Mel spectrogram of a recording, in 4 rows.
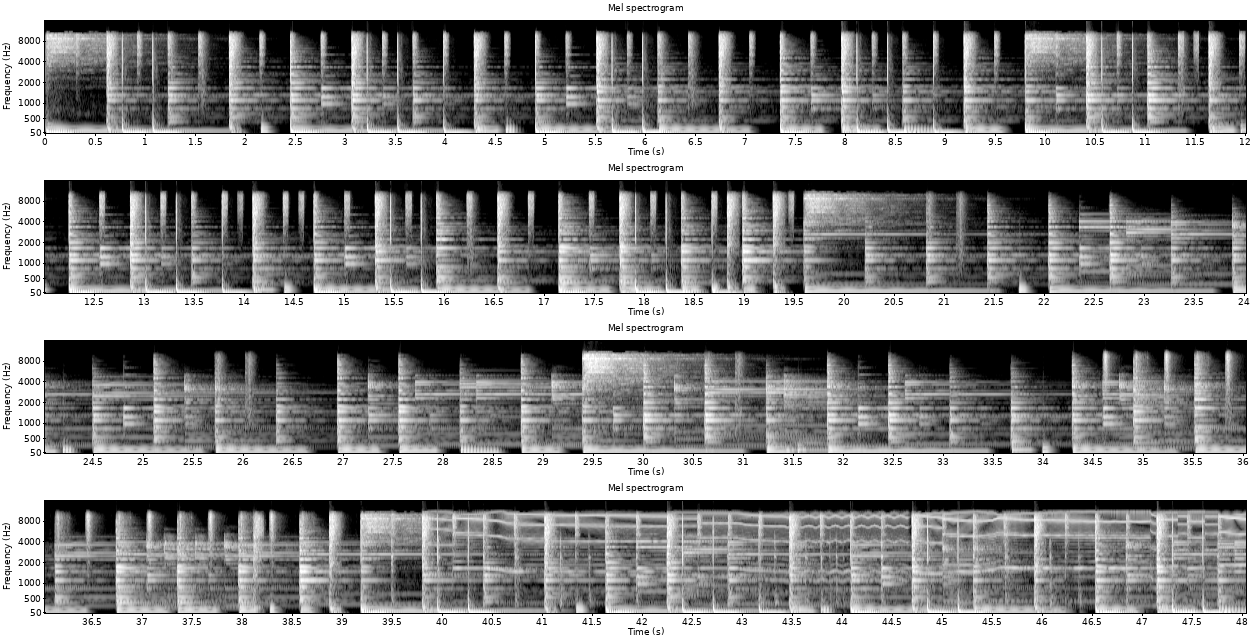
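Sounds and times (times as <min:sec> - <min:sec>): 
beautiful music: 0:00.0 - 0:48.0.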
